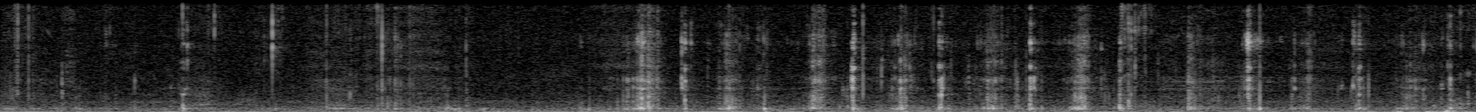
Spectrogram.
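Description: A person chewing a mouthful of food. A few soft mouth clicks at first, then a quick run of crisp chewing clicks from about three seconds in.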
